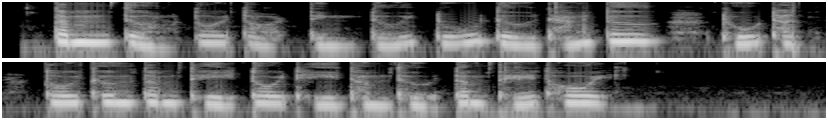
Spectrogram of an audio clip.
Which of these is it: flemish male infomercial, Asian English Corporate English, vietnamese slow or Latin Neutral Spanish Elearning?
vietnamese slow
